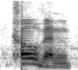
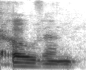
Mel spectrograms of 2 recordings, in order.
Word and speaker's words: Coven: I have the Blu-ray, but as soon as I heard that coven was one of the bonus features, I had to pick up the 4K. Coven, not Coven. That rhymes with oven.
